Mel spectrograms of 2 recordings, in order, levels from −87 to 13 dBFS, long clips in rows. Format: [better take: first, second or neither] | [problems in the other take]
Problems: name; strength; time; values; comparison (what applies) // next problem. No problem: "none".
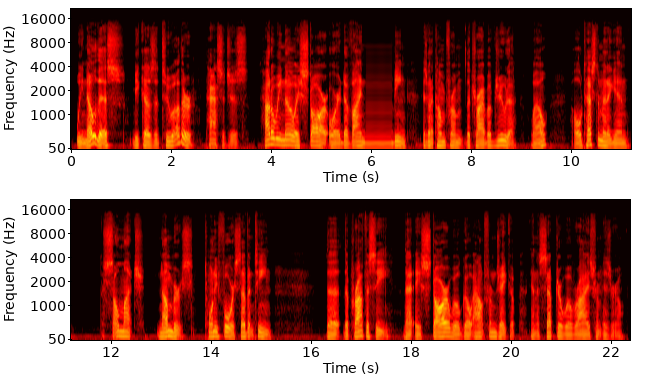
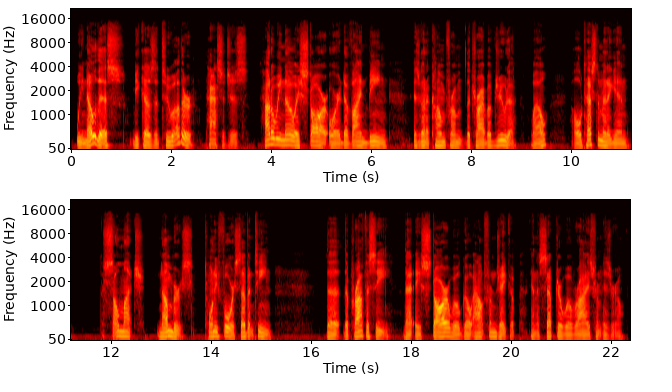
second | audio freezing; at 6 s for 0.5 s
